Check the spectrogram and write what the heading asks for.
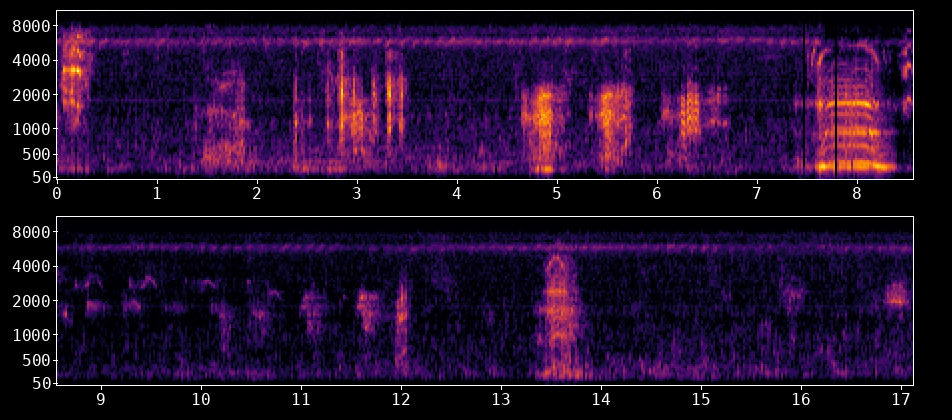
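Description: Ducks quacking now and then in short, separate calls, with one longer and louder call about eight seconds in. A faint steady high whine runs underneath.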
